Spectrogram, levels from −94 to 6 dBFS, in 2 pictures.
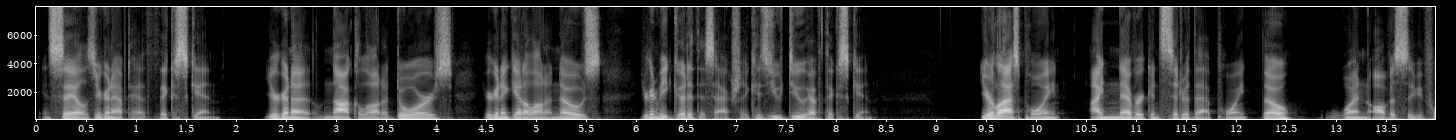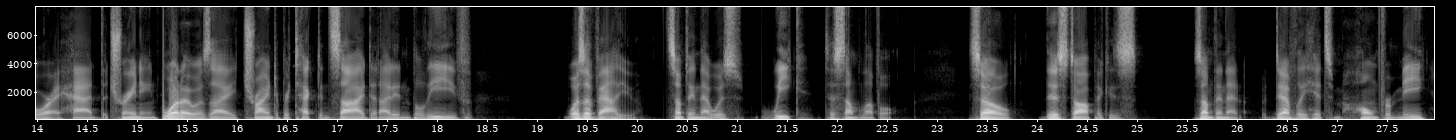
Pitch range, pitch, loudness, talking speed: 95-115 Hz, 105 Hz, -21 LUFS, 180 wpm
